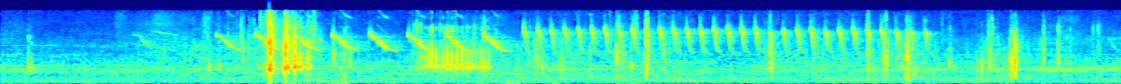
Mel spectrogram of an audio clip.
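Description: Songbirds calling: a string of falling whistled notes, then a long, fast trill of about ten high notes a second lasting around four seconds. A single sharp click near the loudest point, about a third of the way in, and a short harsh call just before the trill.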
